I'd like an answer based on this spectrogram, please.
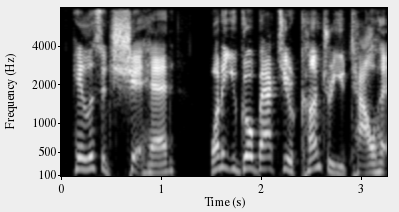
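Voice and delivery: hostile, angry yelling, pitched high. Recounting callers phoning in to a show, imitating the callers yelling. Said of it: "just like yelling at this guy".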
